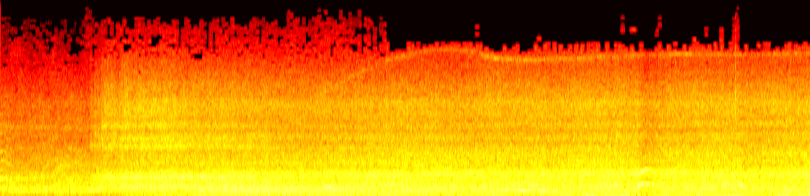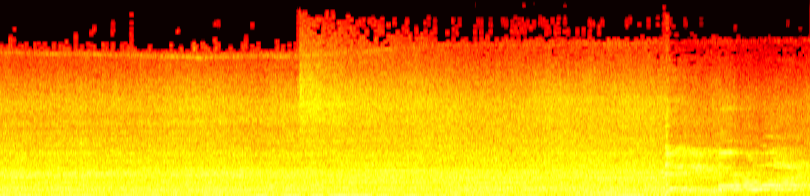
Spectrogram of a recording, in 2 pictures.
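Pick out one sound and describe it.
A diesel truck engine roars loudly.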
